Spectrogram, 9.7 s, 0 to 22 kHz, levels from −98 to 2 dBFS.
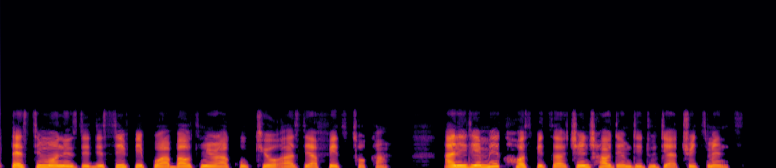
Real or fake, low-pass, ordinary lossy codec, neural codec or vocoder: real; none; none; none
